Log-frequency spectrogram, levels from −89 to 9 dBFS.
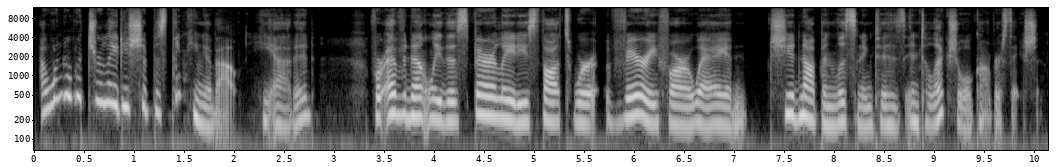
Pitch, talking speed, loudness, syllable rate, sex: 215 Hz, 175 wpm, -17 LUFS, 5.7 syllables/s, female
